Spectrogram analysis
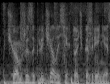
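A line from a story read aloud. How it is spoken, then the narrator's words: Plain question. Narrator (Russian): спросил Родерик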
